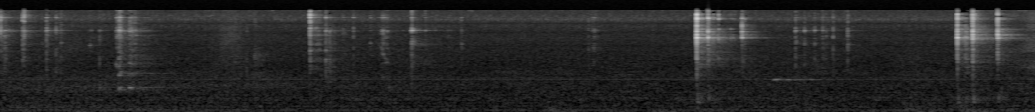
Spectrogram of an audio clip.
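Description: Metal spatula clinking and scraping against glass while scooping powder from a small jar: a few light clicks, a sharper clink about seven seconds in, and a quick run of clinks near the end.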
